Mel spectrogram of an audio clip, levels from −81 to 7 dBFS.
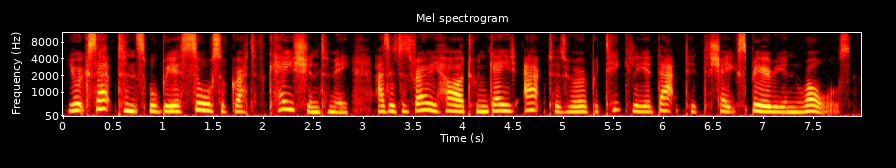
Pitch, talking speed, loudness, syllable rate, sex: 235 Hz, 190 wpm, -17 LUFS, 6.4 syllables/s, female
